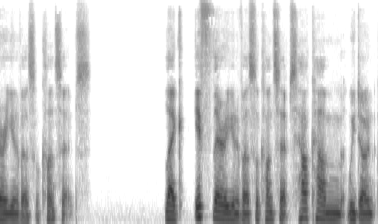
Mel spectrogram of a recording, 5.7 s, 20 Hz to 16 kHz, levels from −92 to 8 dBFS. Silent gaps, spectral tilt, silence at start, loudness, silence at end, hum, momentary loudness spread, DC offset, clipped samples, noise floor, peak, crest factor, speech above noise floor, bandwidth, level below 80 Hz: none; -7 dB/octave; 0 s; -24 LUFS; 0.05 s; none; 13 LU; under 0.1%; under 0.1%; -77 dBFS; -6 dBFS; 18 dB; 54 dB; 16 kHz; -54 dBFS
